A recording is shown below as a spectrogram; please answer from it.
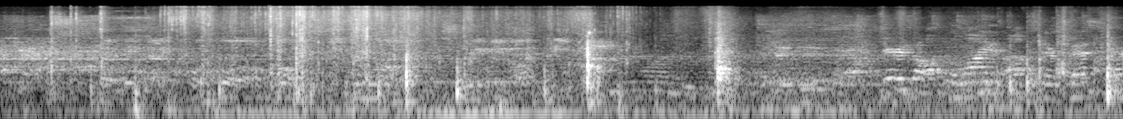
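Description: Plastic shrink wrap crinkling as it is peeled off a cardboard trading-card box. Several sharp clicks and taps come from handling the box, the loudest about halfway through.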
